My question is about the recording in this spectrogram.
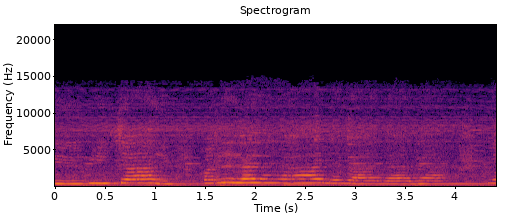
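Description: A child singing a wordless, gliding melody over a steady held tone.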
